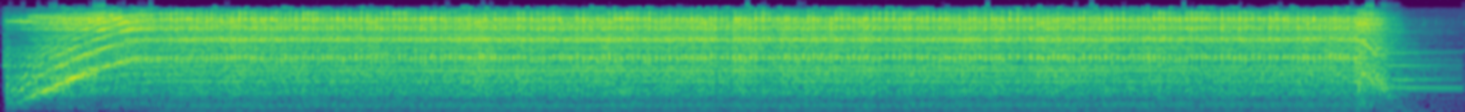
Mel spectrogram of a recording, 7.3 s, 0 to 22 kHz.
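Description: A DrillPro BL-150 brushless cordless plunge saw spins up quickly to a loud, steady high-pitched whine. It runs evenly for about six seconds, free of any cut, then winds down.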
